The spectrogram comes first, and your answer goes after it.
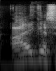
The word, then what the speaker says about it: Aigis: Aigis is actually how you're supposed to say it in Greek. Aegis is Latin.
